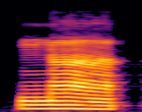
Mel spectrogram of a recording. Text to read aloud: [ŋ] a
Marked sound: correct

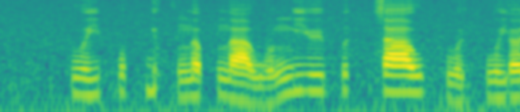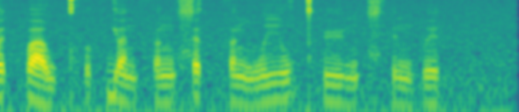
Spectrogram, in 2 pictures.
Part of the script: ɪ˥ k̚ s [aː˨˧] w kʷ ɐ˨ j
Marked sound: incorrect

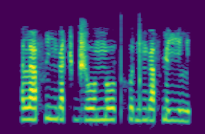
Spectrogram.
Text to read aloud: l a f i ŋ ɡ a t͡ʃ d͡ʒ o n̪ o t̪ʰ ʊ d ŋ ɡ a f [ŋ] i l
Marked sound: incorrect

